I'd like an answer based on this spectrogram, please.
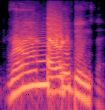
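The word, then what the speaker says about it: Rome Odunze: So, how do you pronounce it again? Odun. Rome odun.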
